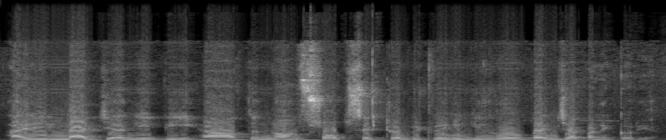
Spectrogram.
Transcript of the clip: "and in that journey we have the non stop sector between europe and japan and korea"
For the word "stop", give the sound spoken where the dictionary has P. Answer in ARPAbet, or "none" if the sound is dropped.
P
